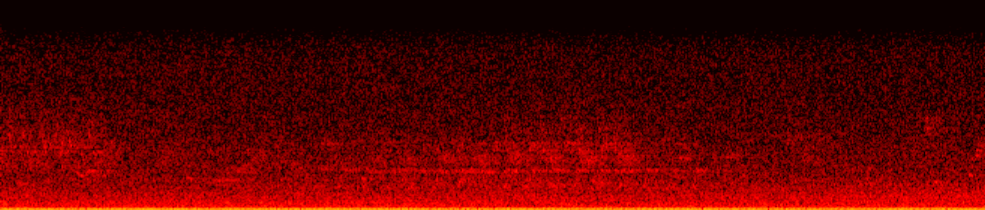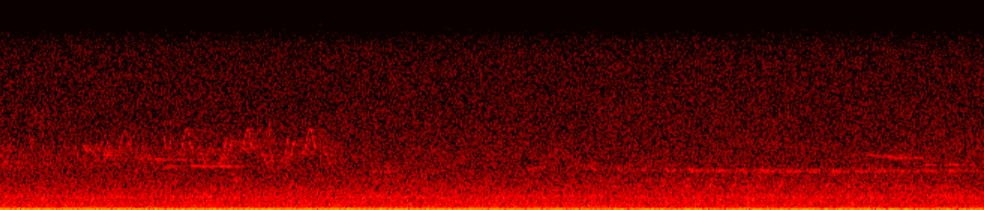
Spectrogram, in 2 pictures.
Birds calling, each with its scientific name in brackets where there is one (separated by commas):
Black-capped Chickadee (Poecile atricapillus), Ovenbird (Seiurus aurocapilla), Common Yellowthroat (Geothlypis trichas), Northern Cardinal (Cardinalis cardinalis)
